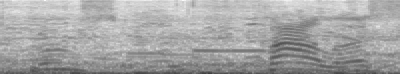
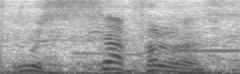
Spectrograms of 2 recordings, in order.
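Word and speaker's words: Bucephalus: What kind of name is Bruce Phallus anyway? It's pronounced Bucephilus.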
